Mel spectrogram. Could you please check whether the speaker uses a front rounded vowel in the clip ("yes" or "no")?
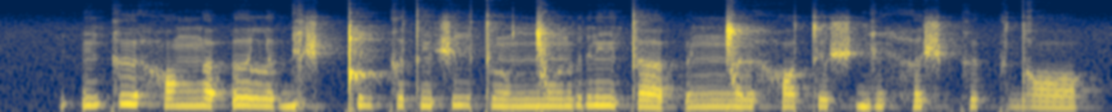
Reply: yes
